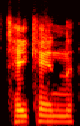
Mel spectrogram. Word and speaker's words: Taycan: Everyone says Taycan. It's tie, like you're wearing a tie, and then a con, like a conference for ties. It's a tie conference. Taycan.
